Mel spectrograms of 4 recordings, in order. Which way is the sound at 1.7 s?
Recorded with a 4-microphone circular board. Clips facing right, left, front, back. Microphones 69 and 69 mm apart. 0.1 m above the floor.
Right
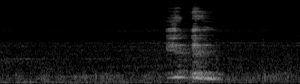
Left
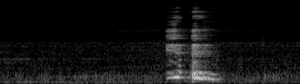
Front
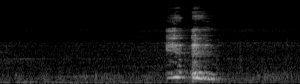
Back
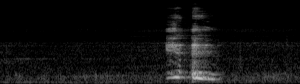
105° left.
